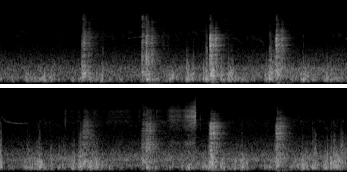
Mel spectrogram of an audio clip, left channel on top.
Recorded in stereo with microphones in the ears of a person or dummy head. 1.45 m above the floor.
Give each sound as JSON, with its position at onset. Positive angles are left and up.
{"t": 0.8, "sound": "footsteps", "side_deg": 45, "distance_m": 6.5}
